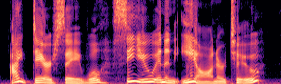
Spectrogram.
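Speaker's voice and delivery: plain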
